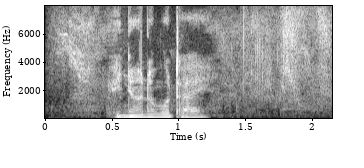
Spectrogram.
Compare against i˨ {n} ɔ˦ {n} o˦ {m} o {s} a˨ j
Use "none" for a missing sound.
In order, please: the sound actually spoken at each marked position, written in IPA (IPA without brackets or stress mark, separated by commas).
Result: ɲ, n, m, t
